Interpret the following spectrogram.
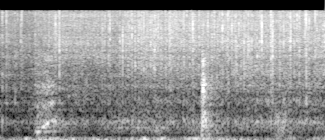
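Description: Diced pheasant meat, peas and carrots sizzling steadily in a skillet as cooked rice is tipped in on top. There is a single light click about a second and a half in.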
